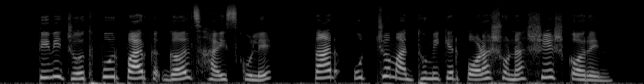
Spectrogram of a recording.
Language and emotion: Bengali, neutral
